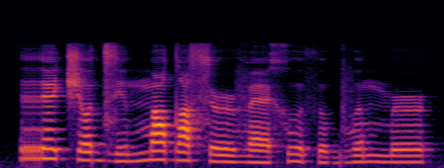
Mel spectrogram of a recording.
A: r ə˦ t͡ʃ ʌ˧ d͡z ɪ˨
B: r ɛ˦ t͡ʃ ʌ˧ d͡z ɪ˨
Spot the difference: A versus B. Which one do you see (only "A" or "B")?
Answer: B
